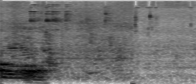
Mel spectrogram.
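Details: Luca, a talkative foster dog, makes a short, low whimpering whine that fades out after a moment, followed by near silence and a single soft knock.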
